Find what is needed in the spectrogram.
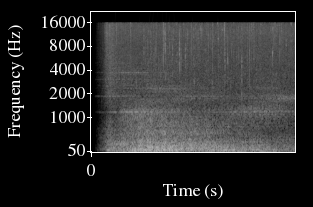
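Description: Deep rolling rumble like thunder, used as an intro sound effect. It swells in during the first half-second and slowly fades away towards the end, with a faint steady high tone over it.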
